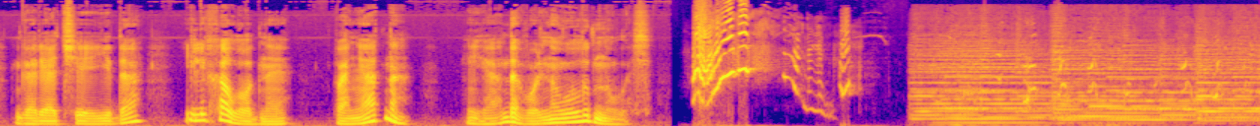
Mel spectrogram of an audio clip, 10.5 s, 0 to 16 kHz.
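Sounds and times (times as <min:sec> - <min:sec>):
speech: 0:00.1 - 0:05.5
dog yelping and whining: 0:05.8 - 0:07.4, 0:08.2 - 0:10.3.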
